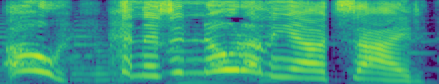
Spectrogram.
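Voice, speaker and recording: A man voicing an excitable, sweet, naive young dragon head in a cartoon comic dub. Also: extremely high pitch, moderate pace, soft background music, voice pushed up, heavily acted. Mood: excited.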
